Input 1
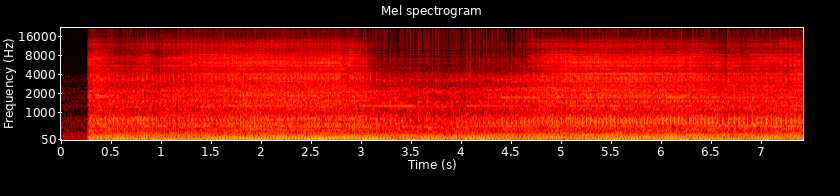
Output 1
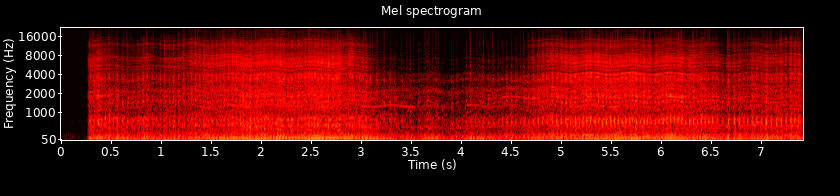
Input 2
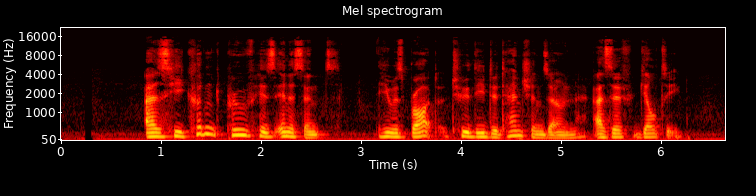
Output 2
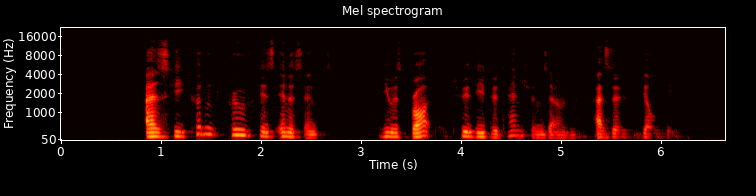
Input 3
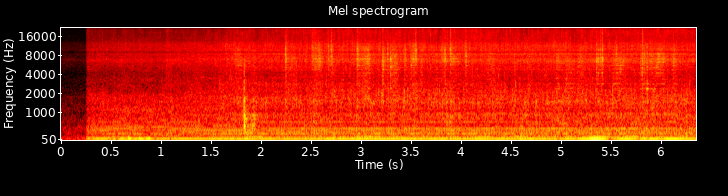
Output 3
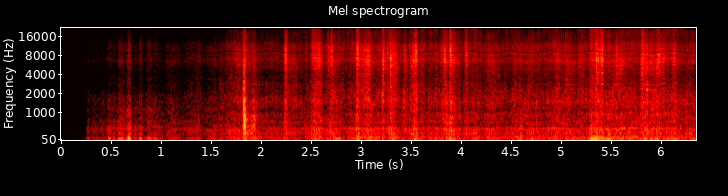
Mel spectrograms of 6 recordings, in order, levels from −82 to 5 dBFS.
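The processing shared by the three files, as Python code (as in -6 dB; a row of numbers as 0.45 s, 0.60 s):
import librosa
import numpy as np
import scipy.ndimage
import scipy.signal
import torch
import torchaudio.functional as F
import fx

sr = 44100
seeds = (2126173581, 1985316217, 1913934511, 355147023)

y = fx.vibrato(x, sr, rate_hz=2.5, depth_cents=61.0)
y = fx.hum_notches(y, sr, base_hz=60, count=6)
y = fx.upward_expand(y, sr, threshold_db=-35.0, expansion=2.5)
y = y * 10.0 ** (-4.0 / 20.0)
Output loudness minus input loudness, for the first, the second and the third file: -7.0 LU, -9.5 LU, -12.0 LU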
